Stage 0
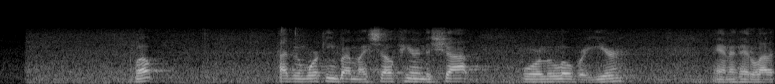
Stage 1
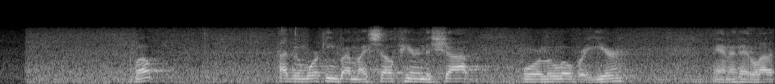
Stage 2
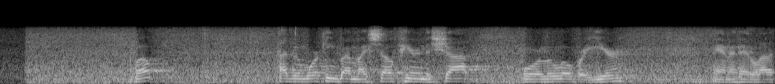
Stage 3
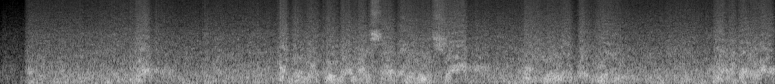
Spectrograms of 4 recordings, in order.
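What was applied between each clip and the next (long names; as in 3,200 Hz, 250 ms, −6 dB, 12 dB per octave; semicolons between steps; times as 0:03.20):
boost into a limiter +16 dB; level −5 dB
high-shelf EQ 3,100 Hz +9 dB; downward compressor, threshold −17 dBFS, peak gain reduction 6.5 dB; level +3 dB
each half-wave held at its own peak; multi-voice chorus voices 6, 0.56 Hz, delay 22 ms, depth 2 ms; random phases in short frames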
